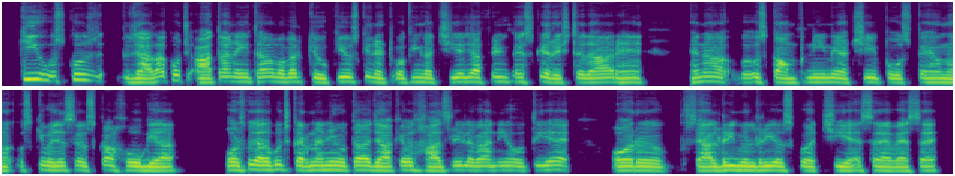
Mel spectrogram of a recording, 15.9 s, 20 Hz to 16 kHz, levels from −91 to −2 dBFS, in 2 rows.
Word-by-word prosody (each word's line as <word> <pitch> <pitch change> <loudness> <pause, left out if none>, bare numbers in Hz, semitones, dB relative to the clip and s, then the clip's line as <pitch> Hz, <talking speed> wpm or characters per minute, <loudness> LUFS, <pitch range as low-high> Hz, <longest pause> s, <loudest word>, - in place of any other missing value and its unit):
कि 240 0 +5
उसको 210 +2 -1
ज़ 195 - -9 0.3
ज़्यादा 135 +4 +2
कुछ 200 +1 -4
आता 135 +5 +3
नहीं 155 -2 -1
था, 160 +1 +1
मगर 155 0 +1
क्योंकि 140 +2 -1
उसकी 155 +2 -3
नेटवर्किंग 145 +1 -2
अच्छी 140 +1 -3
है 150 - +2
या 150 -1 +3
फिर 160 +3 -4
कहें, 150 0 -4
उसके 150 +2 -2
रिश्तेदार 140 +2 0
हैं, 140 0 0 0.4
है - - 0
ना? 165 +1 -2
उस 140 -1 -5
कंपनी 140 +2 +1
में 145 - +1
अच्छी 135 +3 -2
पोस्ट 130 -1 -3
पे 145 - -3
हैं, 135 - +1
उन्हों 135 -1 +1
उसकी 135 +3 -7
वज़ह 140 -1 +2
से 145 +2 -2
उसका 140 +3 -2
हो 140 -1 +4
गया। 130 -1 +4 0.4
और 150 - +3
उसको 145 +5 -2
ज़्यादा 155 -2 +6
कुछ 165 -1 -1
करना 145 0 +2
नहीं 150 +1 +2
होता, 150 +1 +3
जाके 135 +1 +2
बस 145 - +1
हाज़री 125 +3 +1
लगानी 140 -1 0
होती 140 +1 -3
है, 155 -1 +1 0.4
और 135 0 +4 0.5
सैलरी 130 +2 +3
मिल 140 -1 +4
रही 135 +1 +3
है 140 - +4
उसको 135 +2 -3
अच्छी, 130 +1 -1
ऐसा 130 +1 -2
है, 125 - +3
वैसा 125 +1 0
है। 135 - 0
140 Hz, 225 wpm, -17 LUFS, 135-150 Hz, 0.5 s, ज़्यादा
